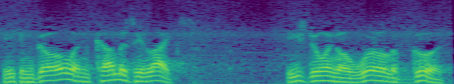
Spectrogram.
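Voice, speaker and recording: An actor playing an approving, plain-spoken prison warden, speaking emphatically in 1950s radio acting style. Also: male voice, mid-range voice, expressive, unhurried, lightly acted. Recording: noisy, tinny 1950s radio broadcast.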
